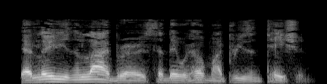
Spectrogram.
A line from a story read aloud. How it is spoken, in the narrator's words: he said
